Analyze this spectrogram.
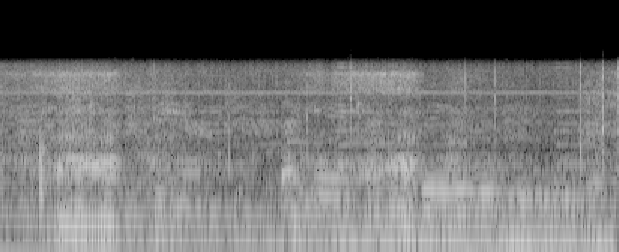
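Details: Loud, rattling, low snores from a sleeping brother, with faint music and voices in the background; snoring.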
